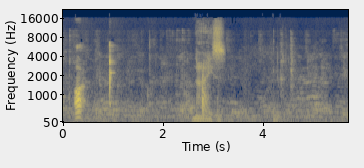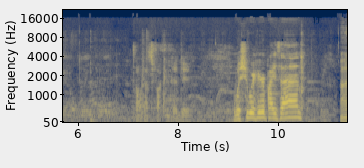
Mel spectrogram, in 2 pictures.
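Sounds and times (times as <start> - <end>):
murmured voices: 0.0 - 11.3
speech: 0.2 - 0.5, 2.6 - 3.3, 7.2 - 8.4, 9.1 - 10.6
glass clinking: 0.9 - 1.2.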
